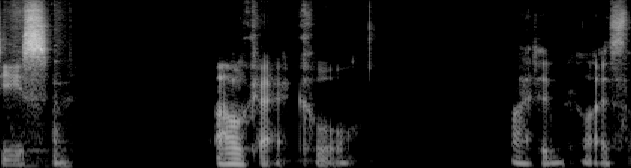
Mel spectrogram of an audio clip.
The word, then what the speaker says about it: Ys: But that's the action RPG series is pronounced Yeast.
